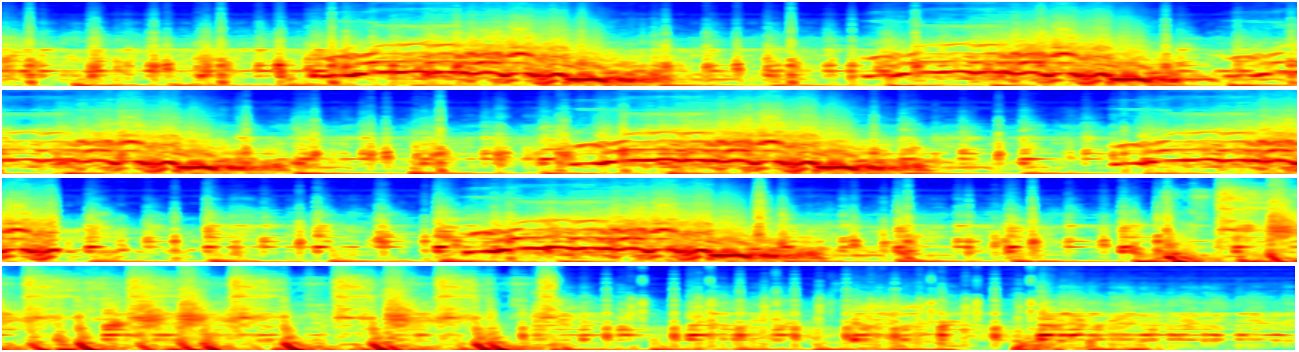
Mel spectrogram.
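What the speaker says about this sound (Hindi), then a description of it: "महाराज का घोड़ा महल से प्रवेश कर चुका है" Horses neigh loudly again and again, with rhythmic hooves clip-clopping under them as they move, and a burst of rapid hoofbeats near the end.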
